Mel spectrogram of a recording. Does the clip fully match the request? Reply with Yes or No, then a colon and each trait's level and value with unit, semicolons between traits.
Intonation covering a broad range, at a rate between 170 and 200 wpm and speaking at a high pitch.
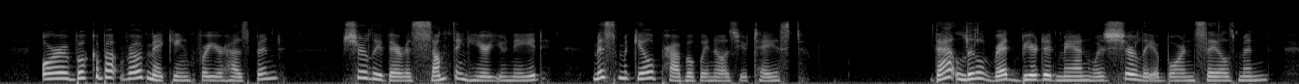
No: wide, 6.0 semitones; average, 150 wpm; high, 195 Hz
